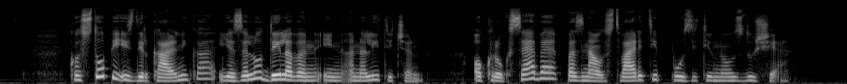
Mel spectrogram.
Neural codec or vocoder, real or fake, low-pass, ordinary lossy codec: none; real; 14.4 kHz; none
